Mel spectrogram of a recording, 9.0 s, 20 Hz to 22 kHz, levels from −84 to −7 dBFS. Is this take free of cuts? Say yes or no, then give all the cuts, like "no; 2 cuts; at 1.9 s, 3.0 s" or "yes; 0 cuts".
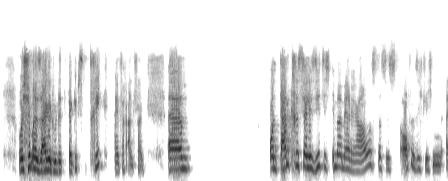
no; 1 cut; at 2.2 s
